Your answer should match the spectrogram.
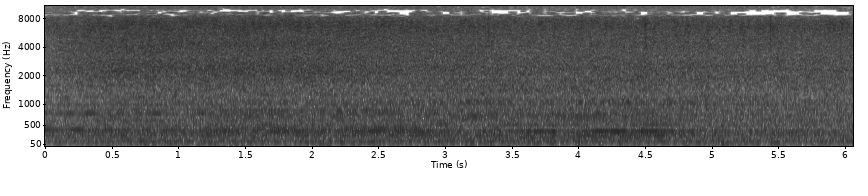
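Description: A mountain river in flood, swollen by a cloudburst upstream: a loud, steady rushing roar of fast, muddy water.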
